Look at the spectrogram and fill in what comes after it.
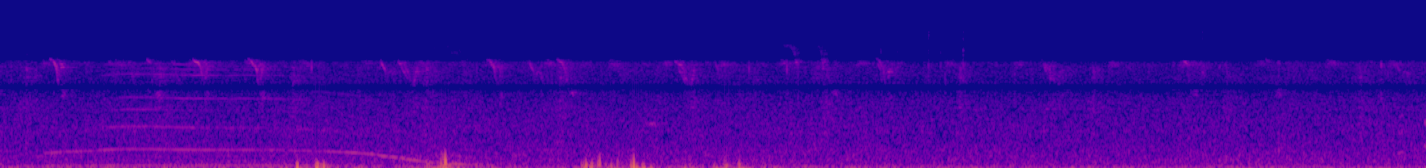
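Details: Bengal cat in an outdoor showdown with an alley cat, one cat bullying to scare the other away; a long, drawn-out moaning yowl sliding slowly downward over three seconds, followed by low thumps and scuffling sounds.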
